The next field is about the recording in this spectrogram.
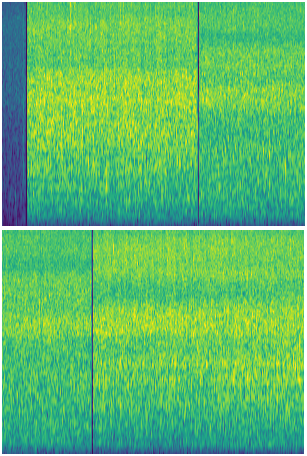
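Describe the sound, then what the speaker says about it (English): Running water of a mountain stream beside a hiking trail in the Adirondack High Peaks, a steady, close, full rushing wash that starts abruptly and continues without pause, with no talking. "Here running water."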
